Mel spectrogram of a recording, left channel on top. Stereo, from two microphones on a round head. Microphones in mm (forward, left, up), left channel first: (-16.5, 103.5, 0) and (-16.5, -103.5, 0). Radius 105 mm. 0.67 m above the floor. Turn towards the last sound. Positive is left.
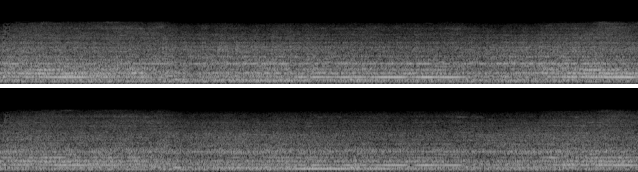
turn(degrees=60)  # may be behind; listen again after turning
